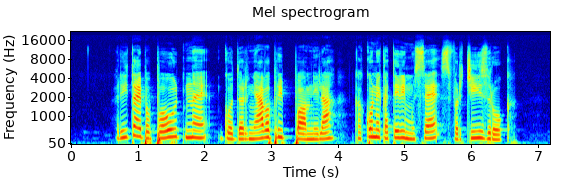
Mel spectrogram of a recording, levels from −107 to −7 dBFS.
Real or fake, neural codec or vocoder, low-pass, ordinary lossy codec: real; none; 19.8 kHz; none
